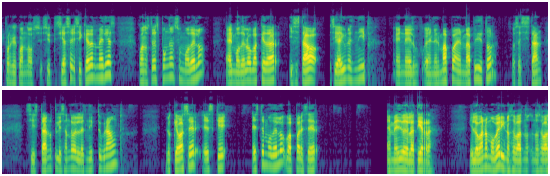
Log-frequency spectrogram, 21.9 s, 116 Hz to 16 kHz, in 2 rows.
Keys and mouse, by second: 17.2-19.2 drag.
